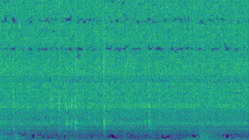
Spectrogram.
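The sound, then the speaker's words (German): A steady, dense patter of rain falls without pause, a continuous soft crackling hiss with scattered brighter ticks and low rumbles, no voices. “Solange es regnet, kannst du mir die Novelle doch vorlesen.”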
